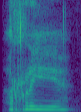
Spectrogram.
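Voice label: "Rir" Trill, Portuguese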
